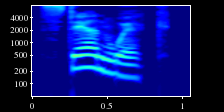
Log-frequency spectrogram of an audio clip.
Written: stanwic

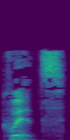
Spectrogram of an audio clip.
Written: quits

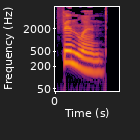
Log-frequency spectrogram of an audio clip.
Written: Finland

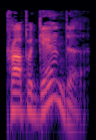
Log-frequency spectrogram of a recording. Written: propaganda

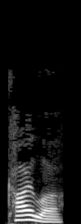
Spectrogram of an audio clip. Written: kaila

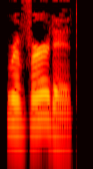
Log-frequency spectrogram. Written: reverted

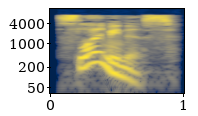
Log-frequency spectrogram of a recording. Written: sliminess

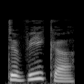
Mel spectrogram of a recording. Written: devika

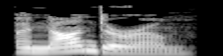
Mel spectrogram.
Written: anandaram

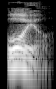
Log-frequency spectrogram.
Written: oil

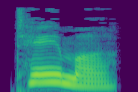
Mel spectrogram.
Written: taima

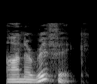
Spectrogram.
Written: honorific

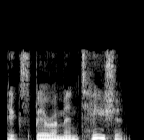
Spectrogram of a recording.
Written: experimentation

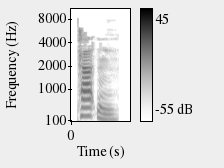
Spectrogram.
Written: paton

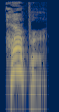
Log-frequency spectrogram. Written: harper

